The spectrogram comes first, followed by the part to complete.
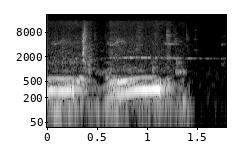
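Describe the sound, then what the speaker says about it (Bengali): A pigeon on a tin-roofed rooftop gives one soft, rolling coo in two swells, quiet and nearby, then stops. "সমস্ত কবুতর ছাদের উপরে"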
